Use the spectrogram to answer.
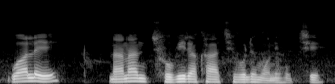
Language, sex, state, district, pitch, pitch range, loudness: Bengali, male, West Bengal, Alipurduar, 120 Hz, 115-140 Hz, -15 LUFS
